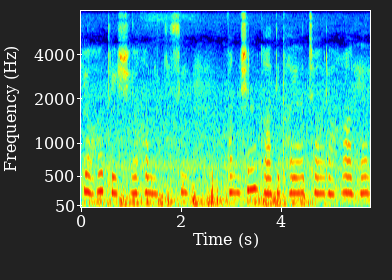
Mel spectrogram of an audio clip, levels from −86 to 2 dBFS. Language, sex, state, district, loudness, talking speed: Hindi, female, Punjab, Fazilka, -16 LUFS, 105 wpm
